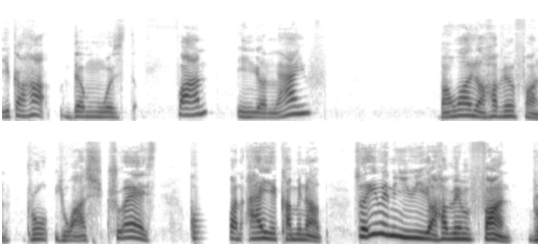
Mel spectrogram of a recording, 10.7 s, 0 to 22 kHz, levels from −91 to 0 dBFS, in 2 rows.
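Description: From 0.12 to 3.15 s the level swells by about 5 dB, with voice and background rising together: automatic gain rising, as the gain control judges the input too quiet and lifts its gain step by step. A second, larger rise of about 9 dB runs from 4.22 to 9.50 s.

Within that second rise, from 7.29 to 7.67 s, the sound is carried on and then fades, leaving about 240 ms of silence before the audio returns with a stretch missing. This is likely a long network dropout, with the receiver filling the gap until packets arrive again.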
